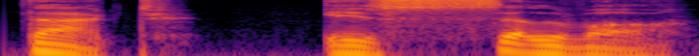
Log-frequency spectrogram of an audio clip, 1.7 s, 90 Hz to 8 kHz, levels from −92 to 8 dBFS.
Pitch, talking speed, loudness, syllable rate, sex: 95 Hz, 105 wpm, -18 LUFS, 3.1 syllables/s, male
